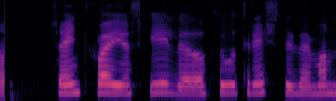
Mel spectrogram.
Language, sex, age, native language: Icelandic, male, 12, Icelandic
